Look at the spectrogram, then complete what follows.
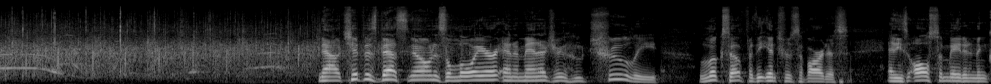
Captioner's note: cheering and Applause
